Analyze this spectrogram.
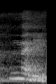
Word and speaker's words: know: के यहाँ साइलेंट है, लिखाता जरूर है लेकिन उसका उच्चारण नहीं होता है, इसको नो बोलेंगे।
